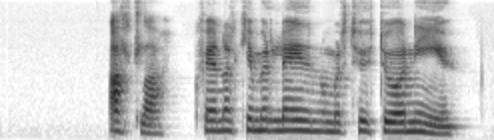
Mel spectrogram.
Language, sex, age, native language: Icelandic, female, 30-39, Icelandic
